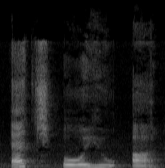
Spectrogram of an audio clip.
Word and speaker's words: hour: Okay, here is my first word, H-O-U-R, I read it hour, H is silent, so I write H-O-U-R but I read only OUR, then the sound is आवर, ठीक है।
